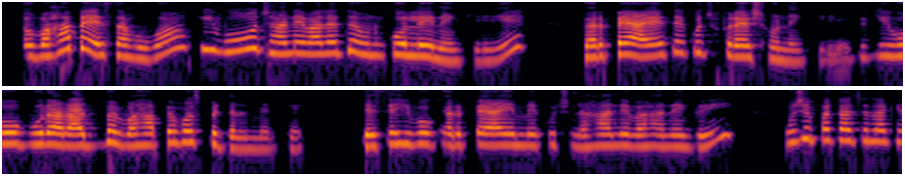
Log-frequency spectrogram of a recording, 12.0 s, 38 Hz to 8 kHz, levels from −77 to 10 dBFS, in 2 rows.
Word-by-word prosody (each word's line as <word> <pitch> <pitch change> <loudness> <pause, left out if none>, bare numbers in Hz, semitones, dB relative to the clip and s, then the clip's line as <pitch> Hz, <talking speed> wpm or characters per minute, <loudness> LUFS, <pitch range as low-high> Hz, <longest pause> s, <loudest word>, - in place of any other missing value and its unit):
तो 255 - +3
वहाँ 260 +9 +3
पे 425 - +4
ऐसा 275 -1 -1
हुआ 255 - -3 0.2
कि 395 -1 +1
वो 365 +4 +1
जाने 310 0 0
वाले 300 +1 +2
थे 350 +3 -2
उनको 285 -2 +2
लेने 250 -8 +3
के 190 0 -20
लिए, 235 - -7 0.4
घर 245 +1 +4
पे 295 - +7
आए 265 0 +5
थे 325 - -4
कुछ 320 -1 -9
फ़्रेश 250 -2 +2
होने 195 -4 -8
के 190 +1 -27
लिए - - -20
क्योंकि 245 +3 -12
वो 265 +1 +5
पूरा 260 0 +5
रात 235 0 +3
भर 290 -2 +4
वहाँ 245 0 -2
पे 285 - +2
हॉस्पिटल 260 -9 -2
में 190 0 -14
थे। 195 -1 -19 0.4
जैसे 230 +3 +2
ही 265 0 -2
वो 265 0 +1
घर 245 0 -1
पे 260 - +1
आए 245 0 +3
मैं 240 0 -5
कुछ 245 0 -15
नहाने-वहाने 225 0 -4
गई 225 - -3 0.5
मुझे 365 +6 0
पता 330 -1 +1
चला 310 -1 -3
कि 295 0 -8
260 Hz, 235 wpm, -20 LUFS, 235-295 Hz, 0.5 s, पे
